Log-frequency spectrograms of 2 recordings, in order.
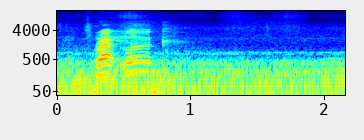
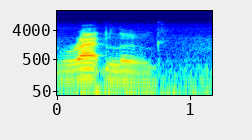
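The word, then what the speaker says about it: Ratlug: we can actually find ratl I believe that is him Rat L been saying it wrong the entire time rat lug all all right so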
